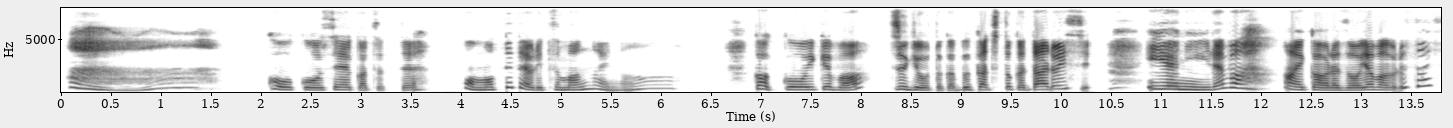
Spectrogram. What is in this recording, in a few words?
serf jyoshikousei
